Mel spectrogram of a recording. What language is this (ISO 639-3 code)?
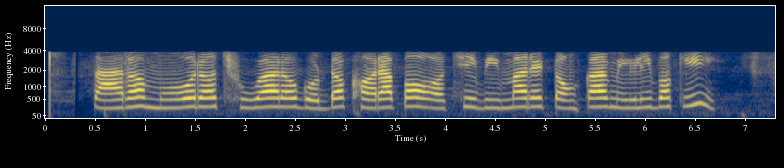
ori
